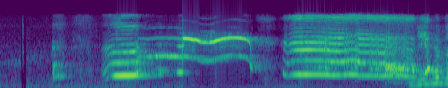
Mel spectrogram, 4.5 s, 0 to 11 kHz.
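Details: 11-month-old girl, fussy before bed while being fed oatmeal: short rising wails in a clear, high voice with brief pauses; an infant crying.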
